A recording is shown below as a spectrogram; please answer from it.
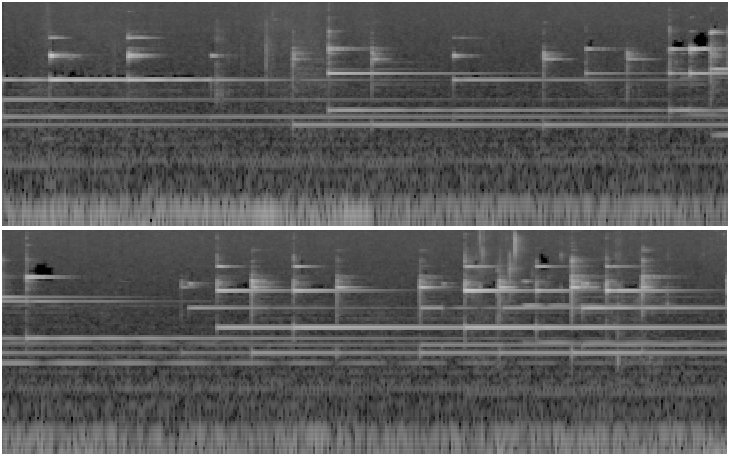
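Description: A hollow bamboo Koshi wind chime with internal metal rods, hanging from a string with a wooden sail, is gently swung and shaken by hand so its clapper strikes the rods. Bright, bell-like tones ring out in an irregular, overlapping stream, each note sustaining and layering into a shimmering chord over a faint low rumble.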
